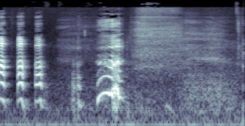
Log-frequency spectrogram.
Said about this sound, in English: but what was that? The hiccup.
